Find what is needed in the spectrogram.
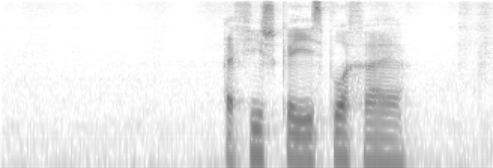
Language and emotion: Russian, neutral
